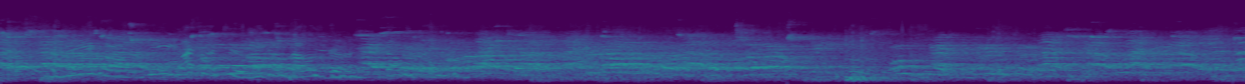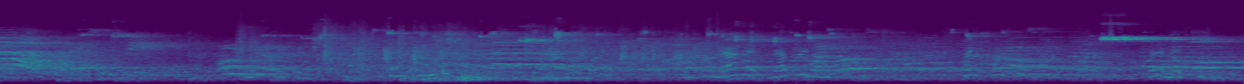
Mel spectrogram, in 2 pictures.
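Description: Basketball being dribbled on a hardwood gym floor under the echoing chatter and shouts of spectators and players. A referee's whistle blows briefly near the end.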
